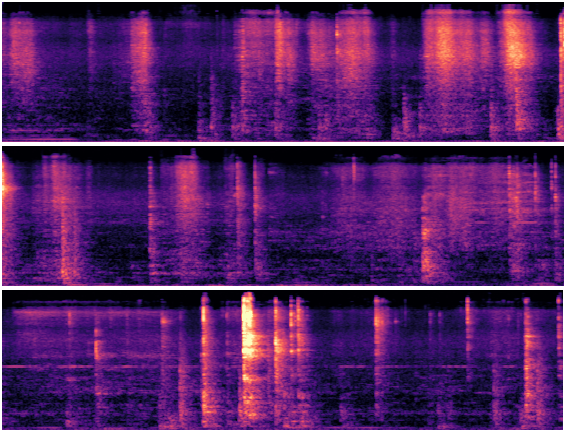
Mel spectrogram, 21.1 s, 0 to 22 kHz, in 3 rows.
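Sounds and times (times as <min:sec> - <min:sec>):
knocks and scrapes on boat hull: 0:01.6 - 0:08.2.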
